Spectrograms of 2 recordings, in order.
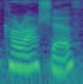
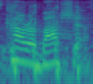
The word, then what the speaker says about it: Karabashev: I think I mispronounced that, even though I was trying. Boris Karabashev. Yes.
